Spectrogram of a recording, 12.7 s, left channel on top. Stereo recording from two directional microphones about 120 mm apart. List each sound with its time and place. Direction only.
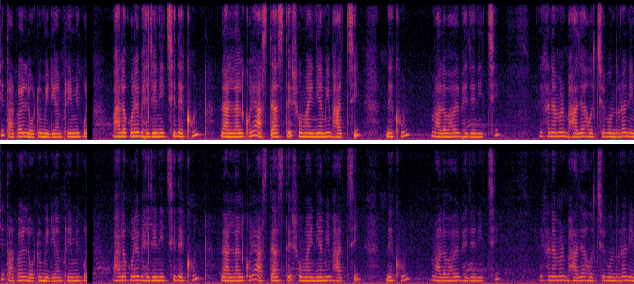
0.0 s speech: 55° left (ahead or behind)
